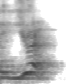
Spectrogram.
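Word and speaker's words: 月: Nah, yue itu artinya bulan, ada U sama E. Nah, nadanya diletakkan di E. Kenapa diletakkan di E? Karena antara U dan E itu E yang pertama. Jadi bacanya yue.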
